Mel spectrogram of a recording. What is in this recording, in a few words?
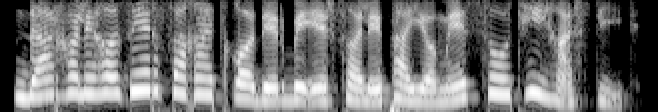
IVR women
